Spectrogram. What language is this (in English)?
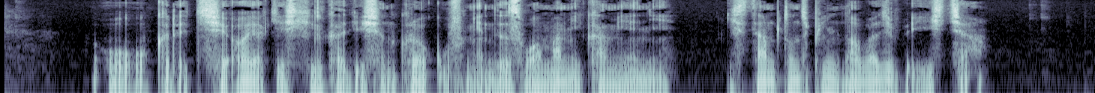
Polish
